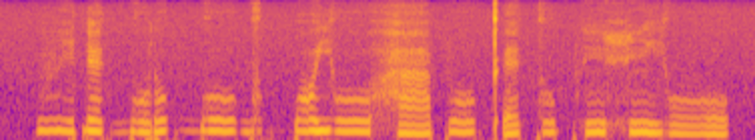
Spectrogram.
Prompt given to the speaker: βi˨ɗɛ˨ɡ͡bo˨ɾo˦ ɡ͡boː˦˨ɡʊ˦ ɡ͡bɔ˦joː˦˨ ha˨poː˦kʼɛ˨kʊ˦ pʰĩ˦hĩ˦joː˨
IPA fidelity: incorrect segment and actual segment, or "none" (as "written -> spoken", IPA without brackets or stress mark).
a˨ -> aː˨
